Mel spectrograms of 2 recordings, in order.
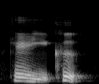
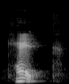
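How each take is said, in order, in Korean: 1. 한국어 음절로 읽어요. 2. 영어 발음으로 말해요. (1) "한글로 읽으면 이렇게 됩니다" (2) "영어로는 cake"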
